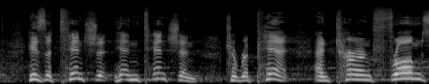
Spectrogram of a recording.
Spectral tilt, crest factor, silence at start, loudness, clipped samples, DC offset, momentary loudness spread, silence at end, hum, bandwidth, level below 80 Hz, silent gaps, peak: -4 dB/octave; 20 dB; 0 s; -27 LUFS; under 0.1%; under 0.1%; 8 LU; 0 s; none; 16 kHz; -80 dBFS; none; -8 dBFS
